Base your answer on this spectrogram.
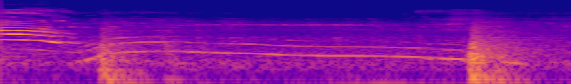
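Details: An orange-and-white cat lets out a high meow that drops into a long, steady, gradually falling wail of about three seconds. Two soft knocks are heard.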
